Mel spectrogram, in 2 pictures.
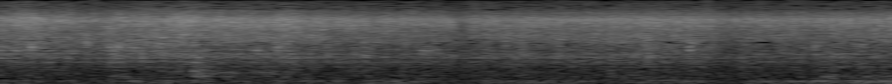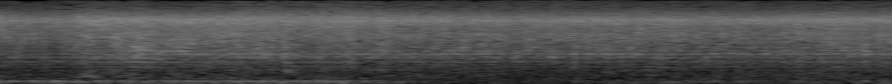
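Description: Ginger-garlic paste sizzling in hot oil and ghee with whole spices and cumin, stirred in a small nonstick pan with a spatula. A steady, even frying hiss.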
